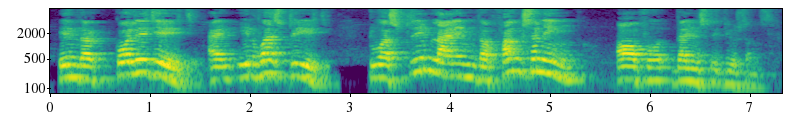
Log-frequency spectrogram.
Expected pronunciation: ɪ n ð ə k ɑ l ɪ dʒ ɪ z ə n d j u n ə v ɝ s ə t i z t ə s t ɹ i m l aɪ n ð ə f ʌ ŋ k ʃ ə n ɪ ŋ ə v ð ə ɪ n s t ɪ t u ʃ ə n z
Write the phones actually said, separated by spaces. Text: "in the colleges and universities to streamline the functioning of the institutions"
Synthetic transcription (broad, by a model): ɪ n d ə k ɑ l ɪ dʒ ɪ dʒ ə n d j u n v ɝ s t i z t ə s t ɹ i m l aɪ n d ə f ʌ ŋ k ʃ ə n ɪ ŋ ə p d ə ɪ n s t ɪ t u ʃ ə n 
